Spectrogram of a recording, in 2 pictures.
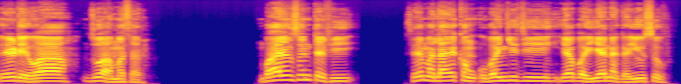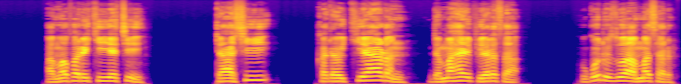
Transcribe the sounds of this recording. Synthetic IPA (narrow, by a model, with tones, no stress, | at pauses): sʼeː˦ɽeː˨waː˦zʊ˦waː˨mɐ˦sɐ˨r | baː˦jɐ˦ns̬ʊ˦ntɐ˨ɸi˦ | sa˦jmɐ˨laː˦ʔɪ˦kɐ˨ŋʔʊ˨bɐ˦ŋɡʲɪ˦d͡ʒiː˨jaː˦bɐ˨jːɐ˦na˨ɡa˨juː˦sʊ˦ɸ | ʔa˨mɐ˦ɸɐ˦rkʲiː˦jaː˦t͡ʃeː˦˨ | taː˨ʃi˦ | ka˨ɗa˨wkʲi˦jaː˦ɽɔ˨nda˨ma˦ɦa˦jɸɪ˨jɐ˦rsa˨ʔ | kʷu˨ɡʷʊ˦du˨zʊ˦waː˨mɐ˦sɐ˨r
